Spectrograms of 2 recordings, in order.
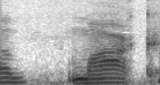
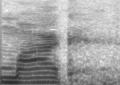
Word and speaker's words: มาก: มาร์ค จริง ๆ แล้ว ชื่อ กู ต้อง ออก เสียง ว่า มาค มา แล้ว คน ที่ เรียก กู ว่า Mark ก็ มี อยู่ คน เดียว คือ Daddy แต่ เขา กลับ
